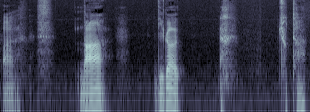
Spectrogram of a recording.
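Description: Tender young soldier off duty, husky, lively pitch, radio drama. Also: male voice, normal speed. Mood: wistful, halting. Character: affectionate young man, a student on army leave.

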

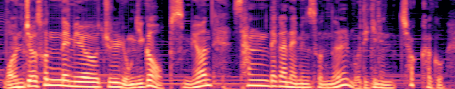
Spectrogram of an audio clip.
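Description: Male radio host, mid-pitched, conversational patter, studio mic. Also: lively intonation, moderate pace, darkish tone, faint music behind. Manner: chatty and conversational, with frequent affirming asides. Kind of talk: radio show chat reading listener messages. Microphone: studio microphone, close and dry.

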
